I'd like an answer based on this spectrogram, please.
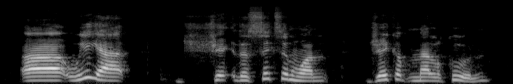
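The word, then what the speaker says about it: Malkoun: We even learn how to pronounce his name correctly. So it's Malkoon.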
